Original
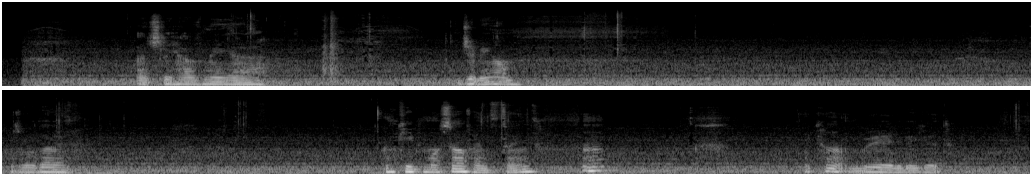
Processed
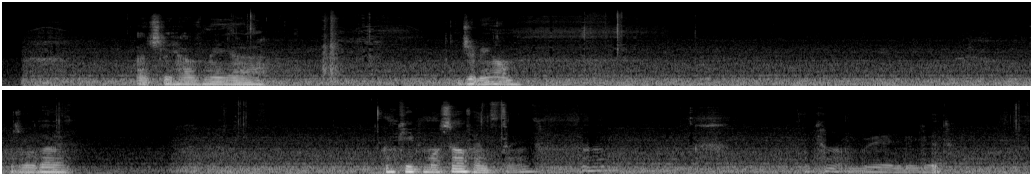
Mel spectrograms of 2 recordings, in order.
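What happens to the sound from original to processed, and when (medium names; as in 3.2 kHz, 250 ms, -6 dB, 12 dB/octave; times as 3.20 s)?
10.81–12.19 s: dip -11.5 dB, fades 0.24 s
15.22–19.59 s: compression 10:1, threshold -28 dBFS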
